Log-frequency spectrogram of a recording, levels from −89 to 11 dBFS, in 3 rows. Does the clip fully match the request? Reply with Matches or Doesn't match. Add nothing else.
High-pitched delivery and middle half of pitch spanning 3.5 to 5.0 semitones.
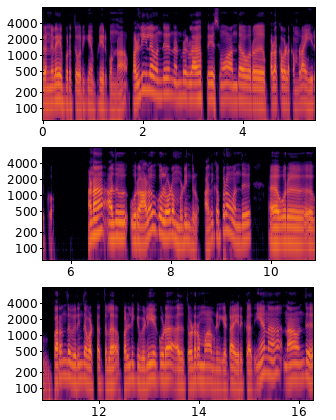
Doesn't match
